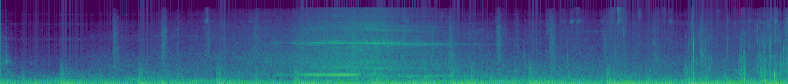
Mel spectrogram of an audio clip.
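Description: Footsteps walk slowly on wet pavement outdoors.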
